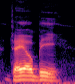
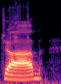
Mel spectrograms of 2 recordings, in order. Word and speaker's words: Job: are well one of them is job job j.o.b and he has a whole book about him doesn't he and it's not pronounced job it's job and job is just a great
